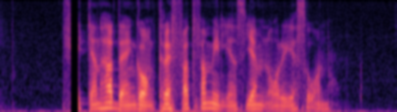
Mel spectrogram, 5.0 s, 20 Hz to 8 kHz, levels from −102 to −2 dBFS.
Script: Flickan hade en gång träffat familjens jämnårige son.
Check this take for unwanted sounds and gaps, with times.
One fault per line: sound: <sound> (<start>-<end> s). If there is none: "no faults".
sound: dropout (0.9-1.0 s)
